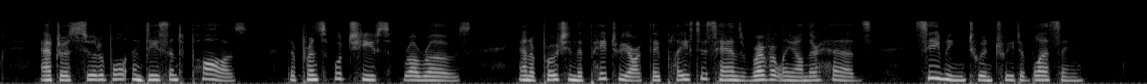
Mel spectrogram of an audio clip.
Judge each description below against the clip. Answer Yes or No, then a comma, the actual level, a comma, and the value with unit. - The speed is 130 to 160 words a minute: Yes, average, 140 wpm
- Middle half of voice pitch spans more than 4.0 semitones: No, narrow, 2.6 semitones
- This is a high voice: Yes, high, 205 Hz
